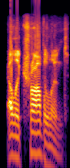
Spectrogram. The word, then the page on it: electrovalent: American English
